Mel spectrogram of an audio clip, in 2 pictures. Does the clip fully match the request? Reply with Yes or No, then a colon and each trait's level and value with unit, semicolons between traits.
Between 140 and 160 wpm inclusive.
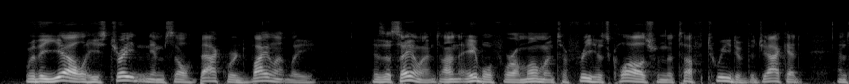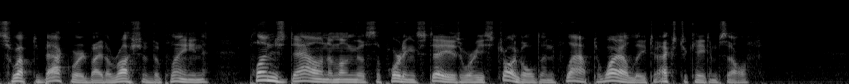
No: average, 175 wpm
